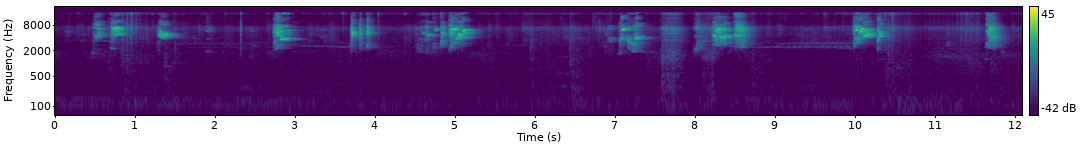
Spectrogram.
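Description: Caged lovebirds giving short, shrill calls, about a dozen in irregular bursts.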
